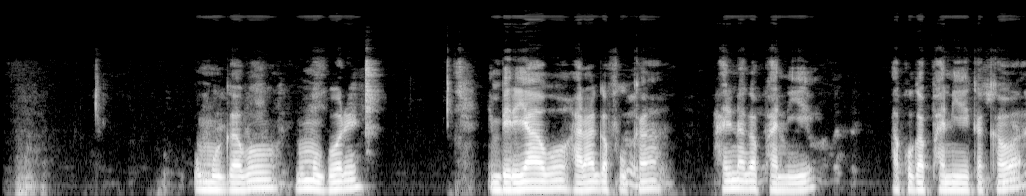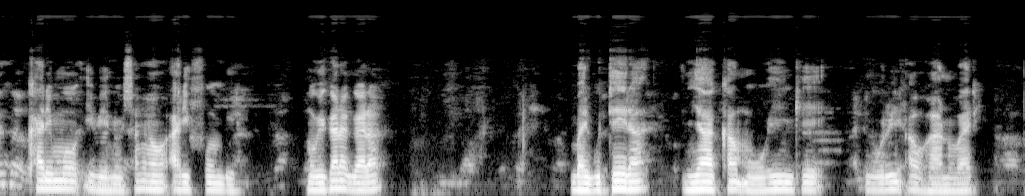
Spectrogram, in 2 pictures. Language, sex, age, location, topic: Kinyarwanda, male, 18-24, Huye, agriculture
